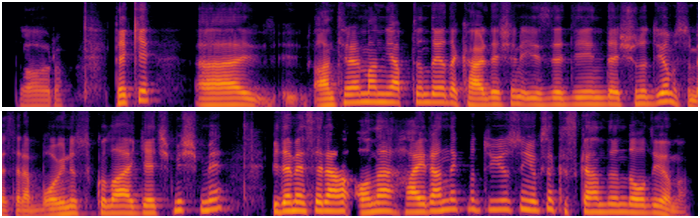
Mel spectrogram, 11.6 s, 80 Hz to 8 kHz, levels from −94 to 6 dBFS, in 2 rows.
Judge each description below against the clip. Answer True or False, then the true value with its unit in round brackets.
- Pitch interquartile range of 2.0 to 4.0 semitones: False (5.6 semitones)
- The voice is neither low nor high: True (155 Hz)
